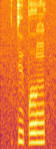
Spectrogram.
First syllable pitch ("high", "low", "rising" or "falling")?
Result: falling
